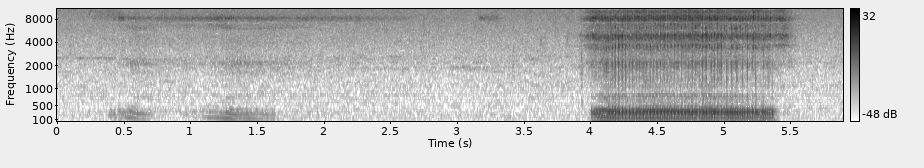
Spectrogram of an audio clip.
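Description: Two soft breaths followed by a loud, buzzing, tonal snore lasting more than a second in a quiet room; snoring in a sleeping dog.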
